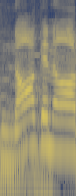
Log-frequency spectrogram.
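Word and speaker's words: Naganadel: how badass nogan is and yes it is pronounced nogan I was surprised too when they first said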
